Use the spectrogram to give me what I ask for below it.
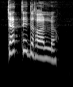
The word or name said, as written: Cathedrale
